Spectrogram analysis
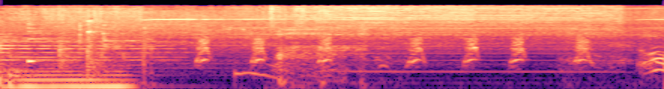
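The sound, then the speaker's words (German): A dog named Waldemar barks repeatedly in a steady rhythm, about six or seven sharp barks, over a constant hissing, sizzling background after a brief low hum at the start. “Vielleicht bellt der Waldemar auch wegen den beiden.”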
